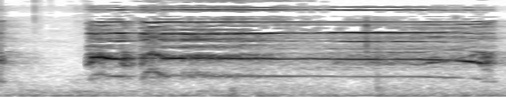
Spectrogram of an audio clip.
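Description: A toy chicken plays a recorded rooster crow: one sustained, bright cock-a-doodle-doo call lasting about two seconds, loud and close, with no talking over it.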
